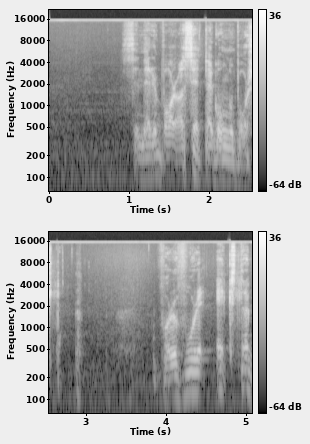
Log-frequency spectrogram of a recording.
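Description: An elderly man speaks close by with animation.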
